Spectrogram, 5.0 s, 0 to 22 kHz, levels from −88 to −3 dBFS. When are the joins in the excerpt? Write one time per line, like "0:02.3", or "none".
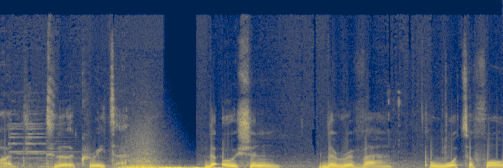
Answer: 0:01.6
